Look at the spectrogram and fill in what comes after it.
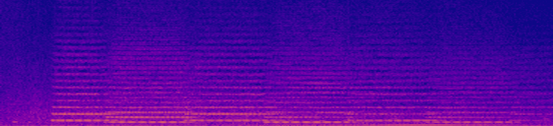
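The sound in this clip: An ambulance siren wails in a loud, steady alternating two-tone pattern that repeats without pause, with a low vehicle rumble beneath it.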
